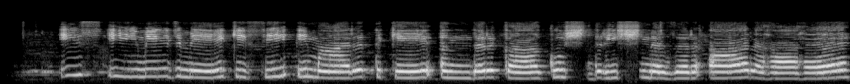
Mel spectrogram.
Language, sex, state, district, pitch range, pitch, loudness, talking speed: Hindi, female, Jharkhand, Sahebganj, 295-345 Hz, 315 Hz, -12 LUFS, 100 wpm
